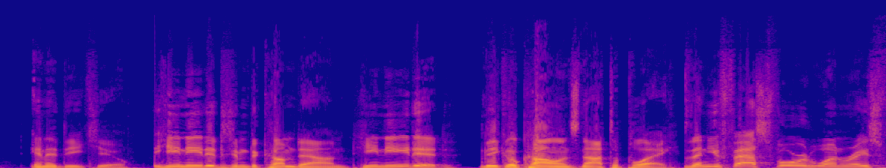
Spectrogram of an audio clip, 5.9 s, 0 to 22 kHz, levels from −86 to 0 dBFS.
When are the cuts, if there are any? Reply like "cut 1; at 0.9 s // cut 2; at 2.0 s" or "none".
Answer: cut 1; at 1.0 s // cut 2; at 3.0 s // cut 3; at 4.5 s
